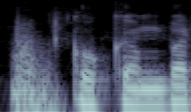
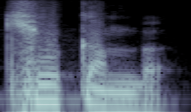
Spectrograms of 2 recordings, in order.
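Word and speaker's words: cucumber: नॉट, जो खीरा बोलते हैं ना, ये कुकम्बर नहीं है, ठीक है? This is क्यूकम्बर, क्यूकम्बर, क्यूकम्बर, क्यूकम्बर.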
